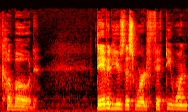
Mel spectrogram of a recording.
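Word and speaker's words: כבוד: In English, the word is usually written kavod and pronounced kabod.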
